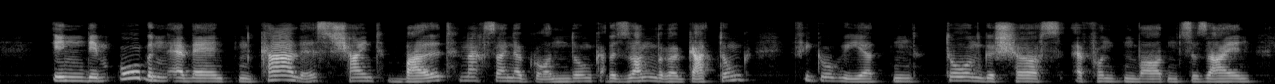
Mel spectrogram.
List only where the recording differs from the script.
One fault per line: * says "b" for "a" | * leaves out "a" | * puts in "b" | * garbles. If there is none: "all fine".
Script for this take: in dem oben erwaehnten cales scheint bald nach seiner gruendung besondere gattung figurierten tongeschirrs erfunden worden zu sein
all fine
